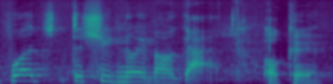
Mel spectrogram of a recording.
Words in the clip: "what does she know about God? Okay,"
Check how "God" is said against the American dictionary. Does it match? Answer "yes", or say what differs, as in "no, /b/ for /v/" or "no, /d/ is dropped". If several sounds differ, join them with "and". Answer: no, /d/ is dropped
